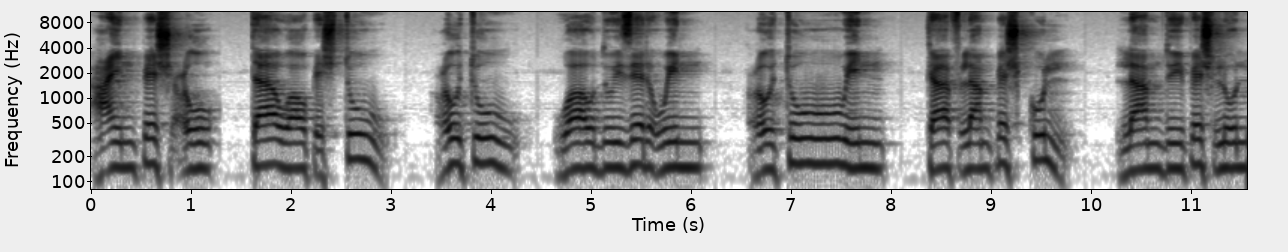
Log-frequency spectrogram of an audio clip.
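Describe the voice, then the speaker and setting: A man teaching Quran reading, spelling out letters and vowel marks slowly and asking listeners to repeat after him. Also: fairly high pitch, mellow. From Bangladesh.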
